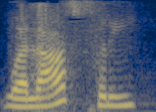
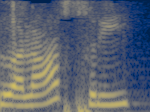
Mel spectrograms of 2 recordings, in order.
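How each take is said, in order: First: The r is light and carries a short i. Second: The r is light and carries a short i.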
